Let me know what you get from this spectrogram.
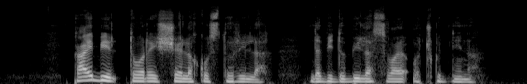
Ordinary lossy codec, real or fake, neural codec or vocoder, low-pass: MP3, 96 kbps; real; none; 19.8 kHz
